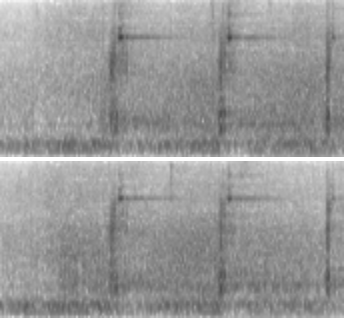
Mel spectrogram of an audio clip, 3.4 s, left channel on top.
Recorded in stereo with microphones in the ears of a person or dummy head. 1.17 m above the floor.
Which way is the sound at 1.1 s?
15° left (ahead or behind).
